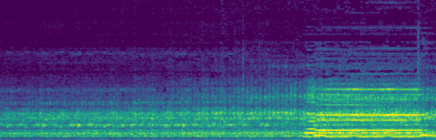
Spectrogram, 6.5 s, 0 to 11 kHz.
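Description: Sound-effect controller for a model train playing a diesel locomotive engine sound, a steady rumble, as the HO-scale CC201 model pulls away. About four and a half seconds in, a louder multi-tone locomotive horn blast sounds and holds to the end.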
